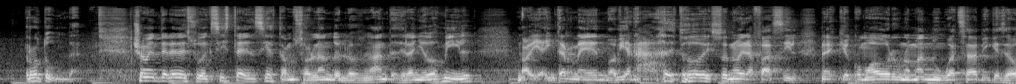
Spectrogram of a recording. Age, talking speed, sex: 30-49, 230 wpm, male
